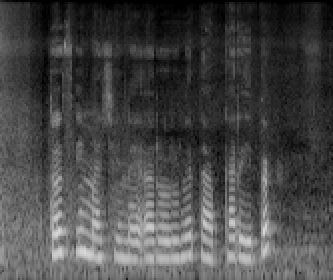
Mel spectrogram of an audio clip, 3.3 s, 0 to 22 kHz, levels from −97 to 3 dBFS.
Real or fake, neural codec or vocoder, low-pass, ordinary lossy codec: fake; vocoder, 44.1 kHz, 128 mel bands every 256 samples, BigVGAN v2; none; none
